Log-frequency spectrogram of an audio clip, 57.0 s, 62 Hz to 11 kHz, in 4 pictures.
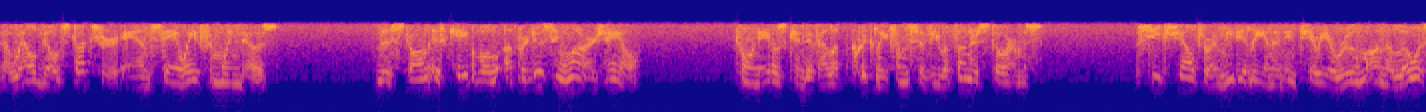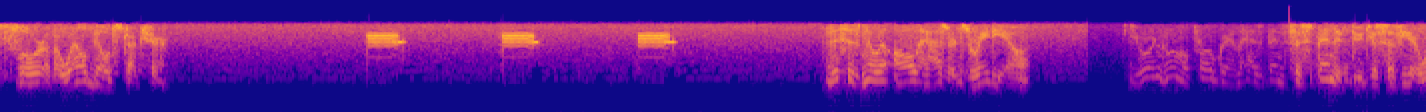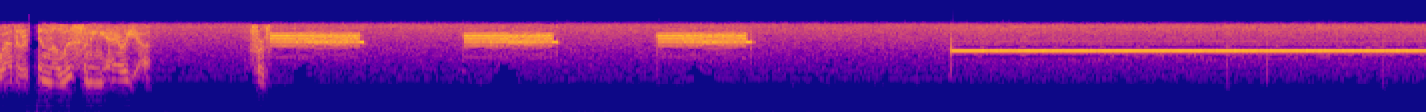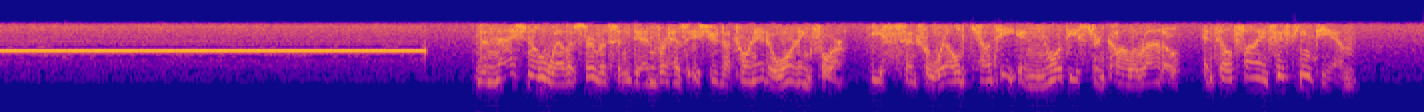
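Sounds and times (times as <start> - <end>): radio hiss: 0.0 - 57.0
buzzy digital data bursts: 17.9 - 18.4, 19.3 - 19.8, 20.6 - 21.1, 31.2 - 32.2, 33.2 - 34.2, 35.1 - 36.1
steady warning alarm tone: 18.0 - 18.4, 19.3 - 19.7, 20.6 - 21.1, 33.2 - 34.2, 35.1 - 36.1, 38.0 - 47.1.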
